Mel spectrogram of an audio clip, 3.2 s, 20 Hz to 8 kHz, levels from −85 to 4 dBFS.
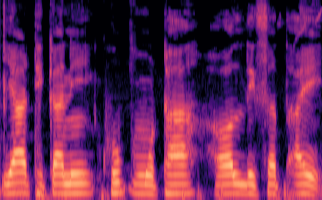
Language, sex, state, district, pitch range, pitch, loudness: Marathi, male, Maharashtra, Washim, 135-140 Hz, 140 Hz, -16 LUFS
